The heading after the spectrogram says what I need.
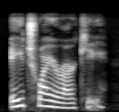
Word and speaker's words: hierarchy: Hierarchy begins like high, hierarchy. Keep the opening strong and the next sound light.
